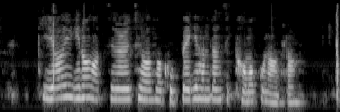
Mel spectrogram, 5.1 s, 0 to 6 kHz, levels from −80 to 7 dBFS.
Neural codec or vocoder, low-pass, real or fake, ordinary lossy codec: none; 5.4 kHz; real; MP3, 48 kbps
